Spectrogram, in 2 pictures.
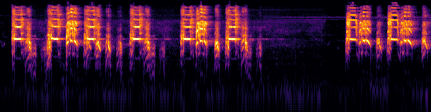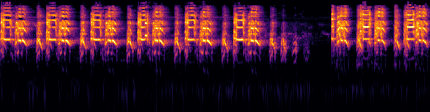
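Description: A grey francolin gives loud, harsh, high-pitched notes, two or three a second, in bursts that pause briefly before starting again.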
